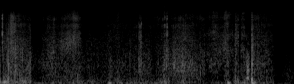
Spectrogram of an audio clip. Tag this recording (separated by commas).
Crumpling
